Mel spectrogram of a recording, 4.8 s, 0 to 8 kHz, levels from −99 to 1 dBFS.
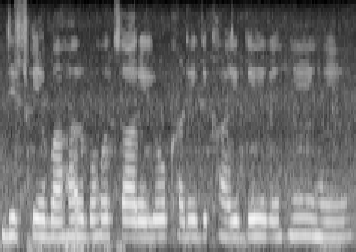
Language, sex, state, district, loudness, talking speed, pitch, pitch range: Hindi, female, Uttar Pradesh, Lucknow, -14 LUFS, 125 wpm, 200 Hz, 195-205 Hz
